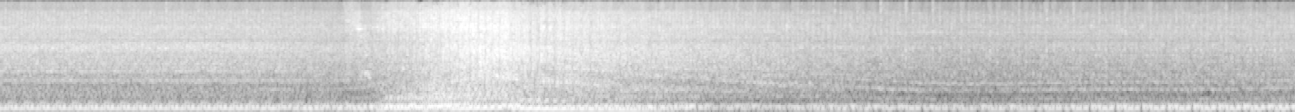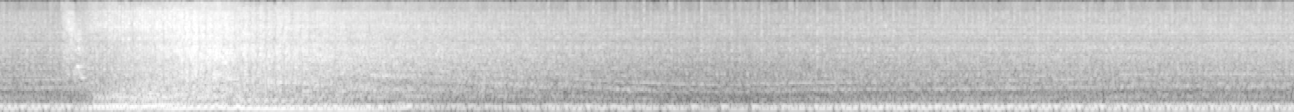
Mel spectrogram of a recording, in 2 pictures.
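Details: Subaru Legacy GT project car on new tune, alternator replaced and AC belt cut off to chase a lingering noise: smooth steady idle with two clean throttle blips rising and falling evenly, no rattles or squeals; working normally.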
